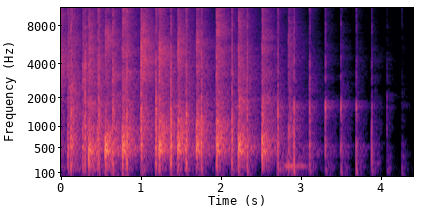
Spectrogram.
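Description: A group applauds, many hands clapping in a dense, steady patter that gradually thins out to a few scattered, fading claps. No one speaks.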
